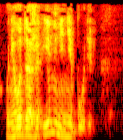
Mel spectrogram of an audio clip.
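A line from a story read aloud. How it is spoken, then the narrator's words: Barely audible question. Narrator (Russian): еле слышно спросила профессор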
